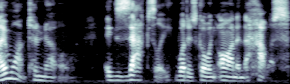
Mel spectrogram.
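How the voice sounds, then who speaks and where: Someone uses a put-on character voice at a low-to-middle pitch, speaking at a fairly slow pace. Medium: read story. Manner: menacing, cold.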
